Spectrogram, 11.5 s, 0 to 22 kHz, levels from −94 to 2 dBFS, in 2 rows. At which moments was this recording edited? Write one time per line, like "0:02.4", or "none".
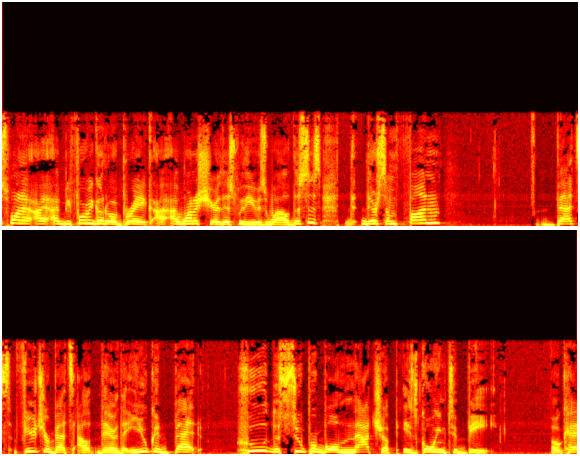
0:05.3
